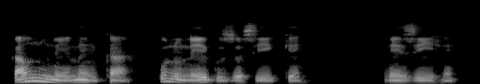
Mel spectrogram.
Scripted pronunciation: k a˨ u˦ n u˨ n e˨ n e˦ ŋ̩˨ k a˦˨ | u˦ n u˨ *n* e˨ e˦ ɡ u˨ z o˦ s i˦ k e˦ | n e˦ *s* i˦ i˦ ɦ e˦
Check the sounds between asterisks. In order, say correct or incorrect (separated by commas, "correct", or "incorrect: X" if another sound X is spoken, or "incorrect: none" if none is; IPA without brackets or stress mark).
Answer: correct, incorrect: z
